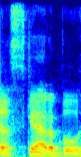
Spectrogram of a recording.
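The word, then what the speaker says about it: Skattebo: Yeah, Scatterbo.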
